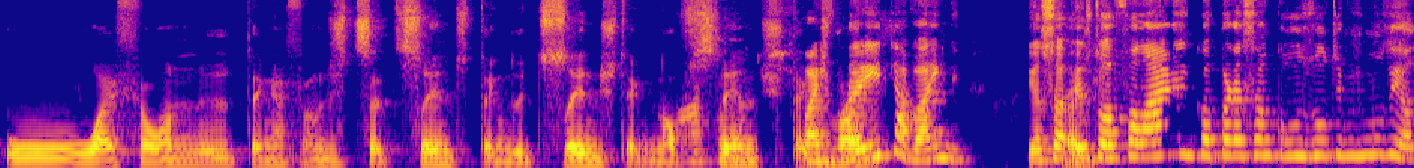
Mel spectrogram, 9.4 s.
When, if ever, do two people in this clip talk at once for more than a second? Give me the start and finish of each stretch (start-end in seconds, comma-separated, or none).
4.5-6.0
